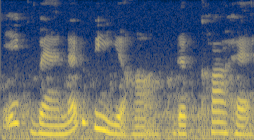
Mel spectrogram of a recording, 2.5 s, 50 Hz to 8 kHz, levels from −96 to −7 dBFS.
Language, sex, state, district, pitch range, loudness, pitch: Hindi, female, Punjab, Pathankot, 185-225 Hz, -15 LUFS, 200 Hz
